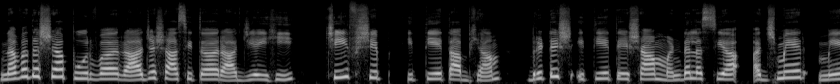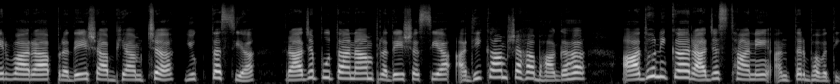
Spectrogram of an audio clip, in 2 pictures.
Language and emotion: Sanskrit, neutral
